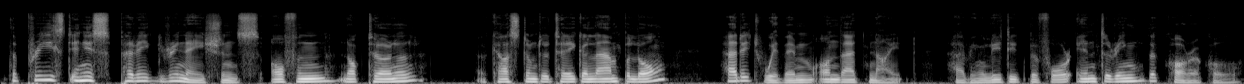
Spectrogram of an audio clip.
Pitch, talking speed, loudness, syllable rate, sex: 125 Hz, 130 wpm, -17 LUFS, 4.3 syllables/s, male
